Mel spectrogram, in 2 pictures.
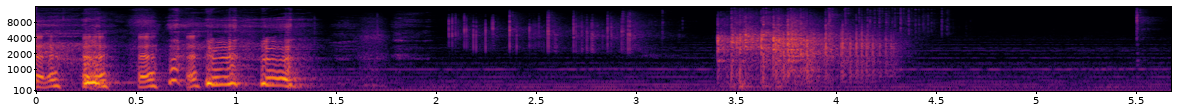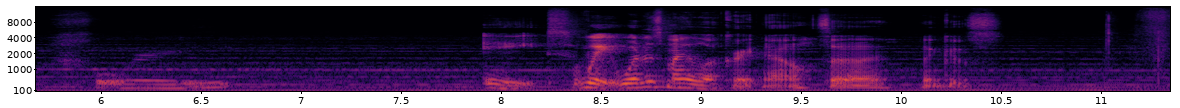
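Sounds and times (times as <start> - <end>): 
speech: 0.0 - 1.4, 8.4 - 10.6
laughter: 0.0 - 1.9
dice being rolled: 2.0 - 4.6.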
